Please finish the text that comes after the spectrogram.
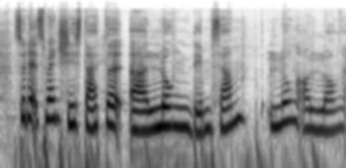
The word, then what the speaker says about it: Loong: So that's when she started Loong Dim Sum. Loong or Long, I don't know how to pronounce it. So it's dragon. Dragon is long. Long.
